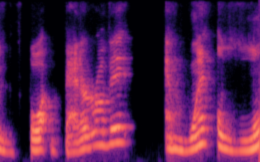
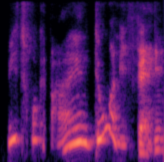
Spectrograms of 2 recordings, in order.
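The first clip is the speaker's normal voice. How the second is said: feigned innocence; 9 semitones higher, 3 dB quieter, much faster than usual. Retold or imitated.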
